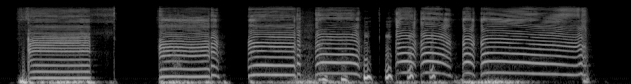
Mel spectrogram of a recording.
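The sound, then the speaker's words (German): A buzzy, reedy drinking-straw horn blows in five or six loud bursts, its nasal wail jumping and sliding higher in pitch as the straw is snipped ever shorter with scissors while it sounds. “Ich schneide die Tröte hat jetzt noch die volle Länge, und jetzt schneide ich sie, während ich reinblase, schneide ich sie immer weiter ab, dass sie immer kürzer wird.”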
